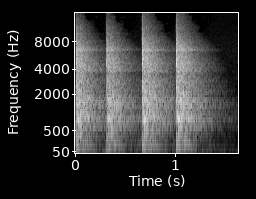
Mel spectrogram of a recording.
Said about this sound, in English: Then he came back and knocked again at the door of the house.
